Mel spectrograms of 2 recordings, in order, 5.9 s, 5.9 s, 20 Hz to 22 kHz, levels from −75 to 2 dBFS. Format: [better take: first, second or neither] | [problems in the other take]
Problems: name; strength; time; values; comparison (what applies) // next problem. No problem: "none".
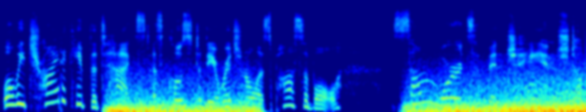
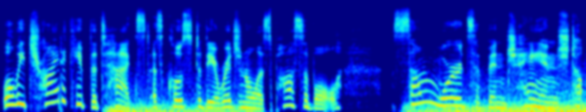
second | wind noise on the microphone; heavy; from 1 to 2.5 s and from 4 s on; 1 dB above the speech; occasional gusts in the second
